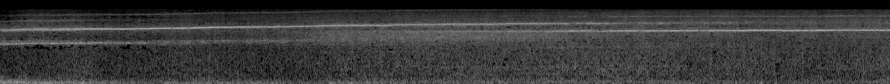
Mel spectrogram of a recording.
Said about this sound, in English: See how your dog reacts to a kettle whistle.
